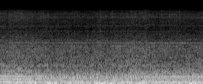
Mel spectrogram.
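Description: Honda CBR600's inline-four engine running at a steady cruise, holding one even engine note, with wind rumbling on the helmet-mounted microphone.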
